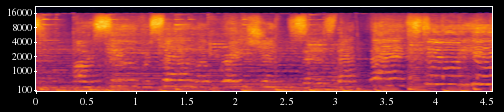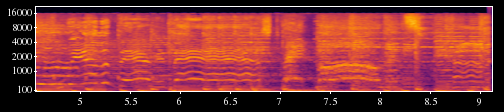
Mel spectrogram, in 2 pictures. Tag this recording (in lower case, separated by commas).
music, pop music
